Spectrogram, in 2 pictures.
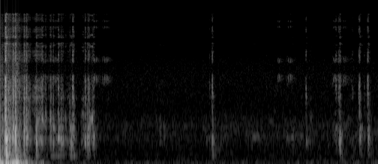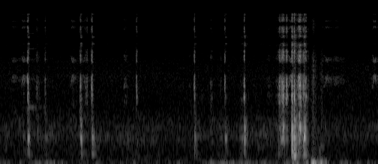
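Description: Tapping, scratching and rattling clicks of a bird pecking and scrabbling close to the microphone, with two louder bursts of knocks and thumps: one at the start and one about nine seconds in.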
